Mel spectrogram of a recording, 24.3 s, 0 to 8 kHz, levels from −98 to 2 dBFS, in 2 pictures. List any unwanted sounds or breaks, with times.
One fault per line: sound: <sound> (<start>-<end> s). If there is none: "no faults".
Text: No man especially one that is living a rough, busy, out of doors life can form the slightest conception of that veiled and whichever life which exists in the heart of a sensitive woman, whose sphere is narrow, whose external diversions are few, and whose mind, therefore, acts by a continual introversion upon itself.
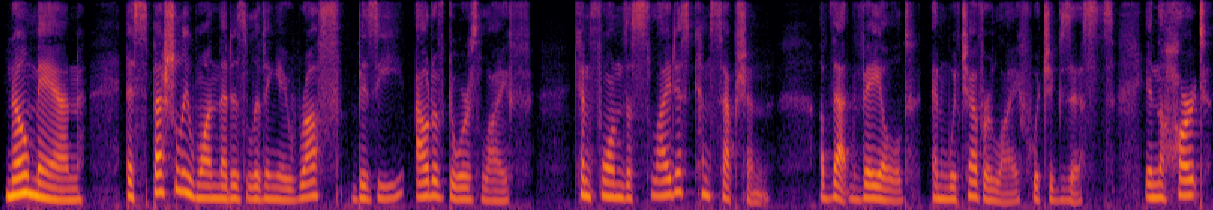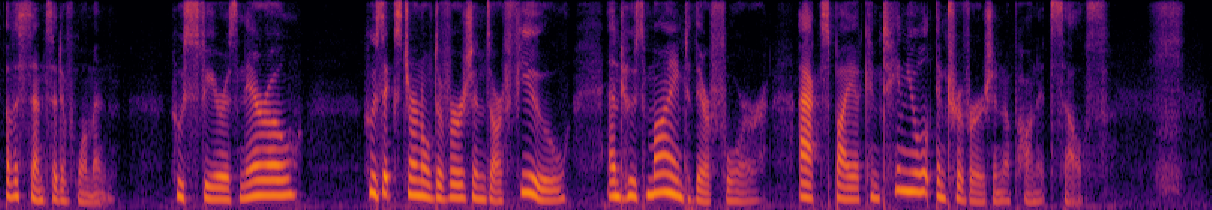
sound: sniff (23.6-24.0 s)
